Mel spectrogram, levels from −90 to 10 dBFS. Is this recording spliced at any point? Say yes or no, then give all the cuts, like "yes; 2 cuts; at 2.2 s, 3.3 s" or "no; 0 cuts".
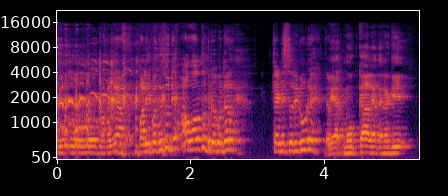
no; 0 cuts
